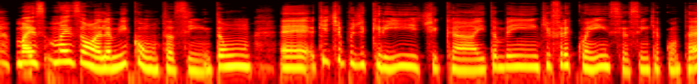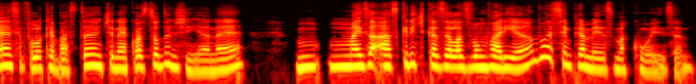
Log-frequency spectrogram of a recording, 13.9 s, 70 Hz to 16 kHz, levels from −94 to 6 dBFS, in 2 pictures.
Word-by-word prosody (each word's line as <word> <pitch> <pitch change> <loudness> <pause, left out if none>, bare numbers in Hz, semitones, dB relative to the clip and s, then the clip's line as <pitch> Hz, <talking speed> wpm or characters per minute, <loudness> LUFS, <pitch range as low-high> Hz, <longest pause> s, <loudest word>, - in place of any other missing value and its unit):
Mas 275 +1 +5
mas 300 -2 +3
olha, 205 -8 +7
me 230 +7 +1
conta 185 -5 0
assim, 170 -2 -5
então, 220 +4 +1 0.3
eh, 205 0 +2
que 320 +7 -4
tipo 285 -2 -2
de 250 +1 -4
crítica 200 -5 -2
e 180 - -4
também 215 +1 -2
que 210 - -5
frequência, 210 -5 -2
assim, 185 +3 -6
que 190 - -7
acontece? 190 +6 0
Você 200 - -11
falou 195 -1 -1
que 210 - -7
é - - 0
bastante, 210 +5 -1
né? 190 -1 0
Quase 210 +1 -1
todo 240 +2 -1
dia, 165 -7 -4
né? 180 +8 -1 0.5
Ma 215 +2 -1
mas 220 +1 +2
as 230 -2 +5
críticas 240 -3 -1
elas 210 -2 +3
vão 210 0 +1
variando 205 - +1
ou - - +4
é 390 - +2
sempre 240 -6 -3
a - - +6
mesma 180 -2 -3
coisa? 175 -1 -9
210 Hz, 180 wpm, -21 LUFS, 190-230 Hz, 0.5 s, olha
